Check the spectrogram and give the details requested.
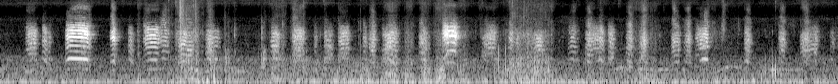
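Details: Pet zebra finches eating their favourite food give short nasal, harmonic calls, scattered irregularly, with a louder pair near the start and another midway, among dry pecking clicks and rustling.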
